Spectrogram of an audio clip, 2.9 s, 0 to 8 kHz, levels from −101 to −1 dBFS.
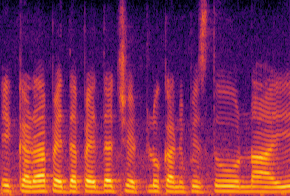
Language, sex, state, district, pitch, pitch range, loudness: Telugu, female, Telangana, Hyderabad, 210 Hz, 200-215 Hz, -16 LUFS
